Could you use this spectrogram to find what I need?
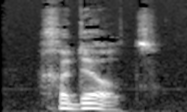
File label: "geduld", Dutch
